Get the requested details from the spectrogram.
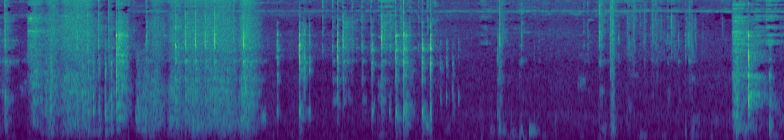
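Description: Metal parts clink and scrape as a gear hub is handled.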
